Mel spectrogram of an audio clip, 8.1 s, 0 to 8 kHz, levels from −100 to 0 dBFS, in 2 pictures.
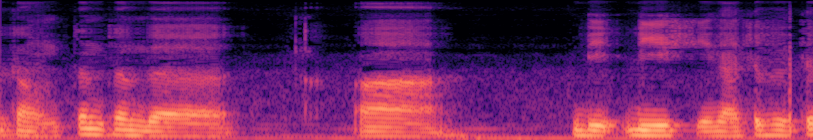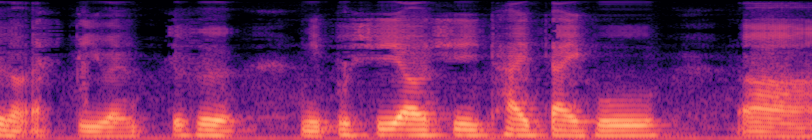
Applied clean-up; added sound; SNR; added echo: none; none; none; none.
